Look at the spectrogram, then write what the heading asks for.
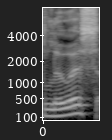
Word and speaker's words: Luis: answer is no uh it is pronounced Lewis my dad was born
